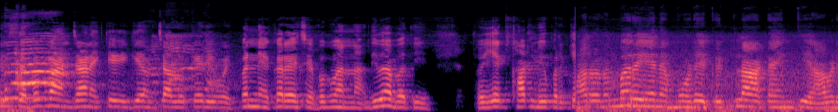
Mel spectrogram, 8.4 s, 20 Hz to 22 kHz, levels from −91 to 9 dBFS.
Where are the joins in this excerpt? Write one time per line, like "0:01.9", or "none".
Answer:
0:02.4
0:05.7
